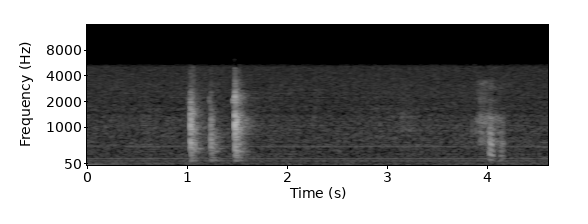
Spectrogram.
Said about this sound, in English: Listen, you hear me? I'm knocking on the door. You hear it?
